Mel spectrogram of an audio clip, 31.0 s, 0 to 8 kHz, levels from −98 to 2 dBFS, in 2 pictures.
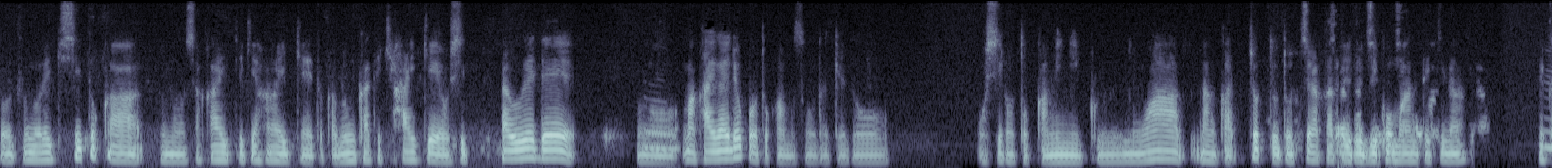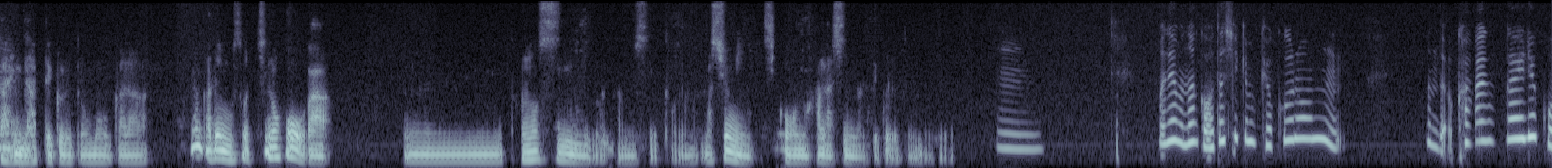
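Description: A faint, delayed copy of the speech trails the talker from 0.16 to 6.26 s, about 276 ms behind and roughly 20 dB down. This is echo leak, most likely from a far end on loudspeaker whose echo canceller let part of the playback back into its microphone. It returns much louder, close to the speech level, at 12.67 to 15.91 s with a 266 ms lag. A barely audible scrap follows at 17.32 s. The echo comes back around 20 dB down at 21.07 to 21.98 s, now lagging by 296 ms, and once more, very faintly, at 24.19 to 24.91 s.

Between those last two, at 23.15 to 23.34 s, the talker's voice briefly drops out, sinking by something like 30 dB for about a fifth of a second. This is speech suppressed in double talk: with both sides active, the echo canceller likely mistook the near talker for echo and pulled it down. Throughout, the sound carries nothing above 8 kHz, in keeping with ordinary call microphone processing.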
